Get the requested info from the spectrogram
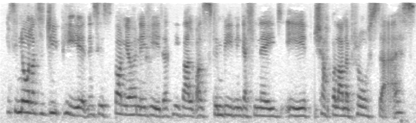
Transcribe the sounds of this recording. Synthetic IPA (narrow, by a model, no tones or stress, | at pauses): kʰetinoːlatʰəd͡ʒipʰiːnisispɔnjɔhəniɡiːdəθivɛlˠvɛlˠstɪmbiːdninɡɛɬinejdiʃapɔlˠanəpʰroːsɛ̰s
